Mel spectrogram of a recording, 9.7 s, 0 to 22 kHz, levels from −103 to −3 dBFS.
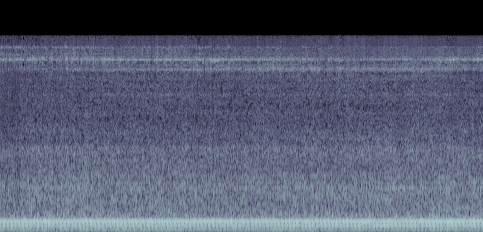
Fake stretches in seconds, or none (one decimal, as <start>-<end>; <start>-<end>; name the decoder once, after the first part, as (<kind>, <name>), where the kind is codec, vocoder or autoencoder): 4.9-6.0 (codec, SNAC); 7.3-9.7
